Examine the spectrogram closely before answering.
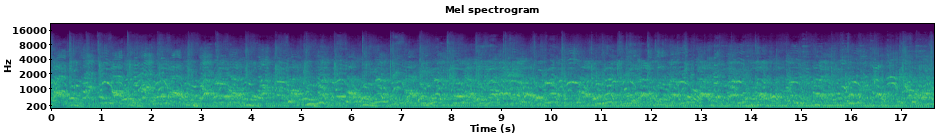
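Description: A crowd of men chant loudly in rhythm, echoing in an enclosed hall.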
